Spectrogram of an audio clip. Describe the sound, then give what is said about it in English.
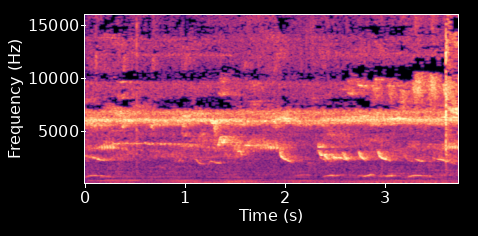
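Rainforest jungle ambience: a steady, layered drone of buzzing insects and crickets, with several birds calling in short rising and falling chirps and whistles scattered throughout. No voices. “The sounds of the jungle all around you.”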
